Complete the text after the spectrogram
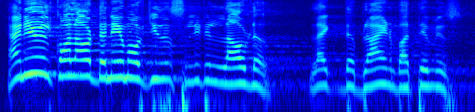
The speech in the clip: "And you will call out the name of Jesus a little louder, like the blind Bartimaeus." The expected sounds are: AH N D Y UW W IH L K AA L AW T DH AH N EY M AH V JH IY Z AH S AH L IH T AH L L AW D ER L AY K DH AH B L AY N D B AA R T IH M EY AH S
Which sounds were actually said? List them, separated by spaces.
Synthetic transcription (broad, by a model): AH N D Y UW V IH L K AA L AW T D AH N EY M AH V JH IY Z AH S L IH T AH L L AW D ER L AY K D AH B L AY N D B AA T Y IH M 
